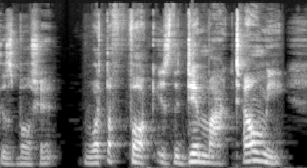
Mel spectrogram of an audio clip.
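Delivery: play-acted exasperated, frustrated, demanding outburst. Retelling a friend demanding to be told a secret: imitating a frustrated friend. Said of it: "he gets so frustrated".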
